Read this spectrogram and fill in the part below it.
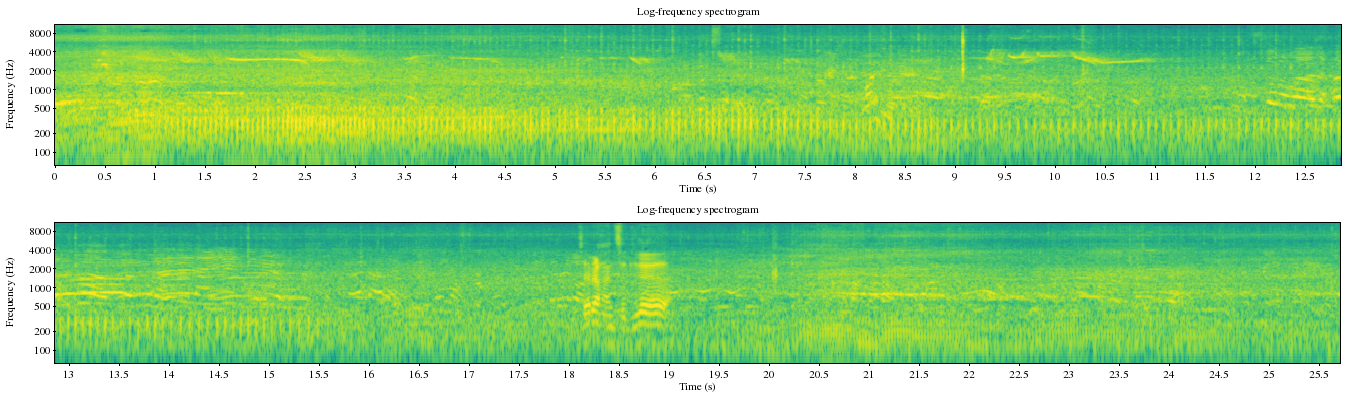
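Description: A crowd shouts outdoors.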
